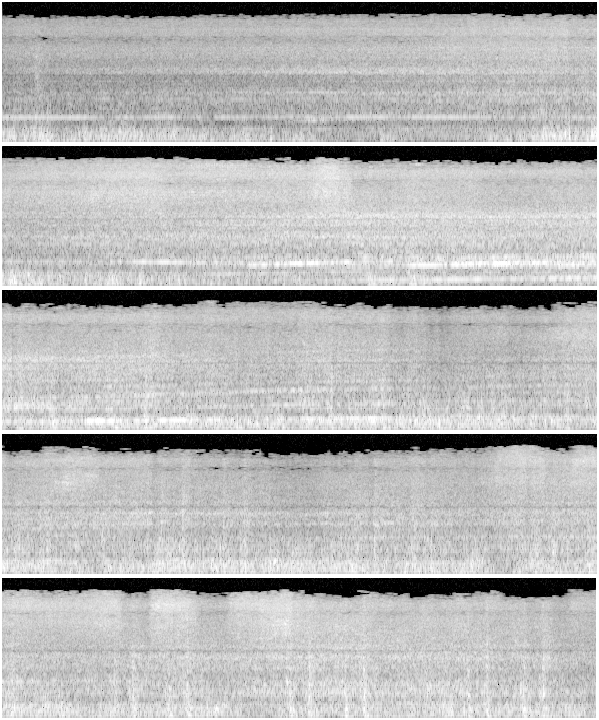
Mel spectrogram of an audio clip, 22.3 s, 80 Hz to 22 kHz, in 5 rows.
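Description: Tokyo Metro 6000 series electric train pulling away and gathering speed. Its motor whine rises in pitch from about six to twelve seconds in, over the rumble of its wheels on the rails. Later the wheels clatter and click over rail joints and points as the train runs off.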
